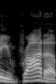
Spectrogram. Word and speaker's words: errata: I was like, he hadn't heard of the word errata, but I was like, I don't think I've heard the word errata. Did I mispronounce it? And so I had to go to a dictionary, and I am pronouncing it correct. Errata. Sounds dirty.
